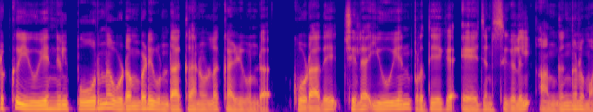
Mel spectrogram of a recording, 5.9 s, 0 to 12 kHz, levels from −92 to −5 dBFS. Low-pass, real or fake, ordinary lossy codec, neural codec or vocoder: none; fake; none; codec, 24 kHz, 3.1 kbps, DualCodec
